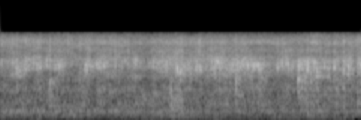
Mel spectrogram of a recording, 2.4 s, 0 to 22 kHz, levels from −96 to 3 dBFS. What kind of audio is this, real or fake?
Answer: fake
